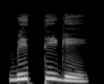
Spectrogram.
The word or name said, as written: ಬಿತ್ತಿಗೆ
